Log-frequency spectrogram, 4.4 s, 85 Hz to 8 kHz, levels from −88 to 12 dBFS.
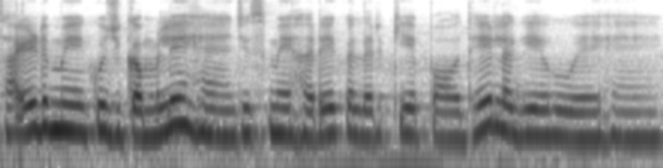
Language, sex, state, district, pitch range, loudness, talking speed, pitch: Hindi, female, Chhattisgarh, Raipur, 195-230 Hz, -15 LUFS, 175 wpm, 215 Hz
